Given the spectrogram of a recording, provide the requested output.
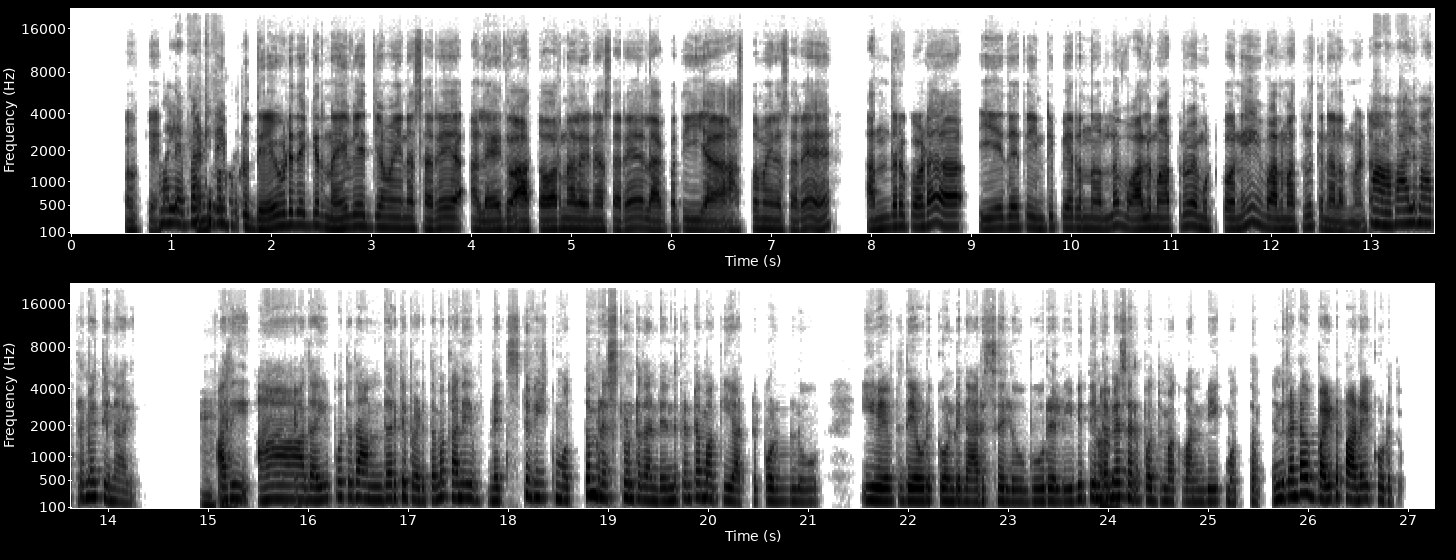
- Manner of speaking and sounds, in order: in English: "నెక్సట్ వీక్"; other background noise; in English: "వన్ వీక్"
- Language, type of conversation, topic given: Telugu, podcast, మీ కుటుంబ సంప్రదాయాల్లో మీకు అత్యంత ఇష్టమైన సంప్రదాయం ఏది?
